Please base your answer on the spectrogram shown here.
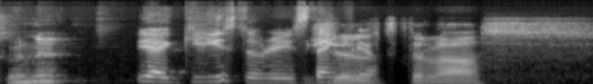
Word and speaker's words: Gilles de Rais: It'd be Guise de Ris, wouldn't it? Yeah, Gilles de Rais.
